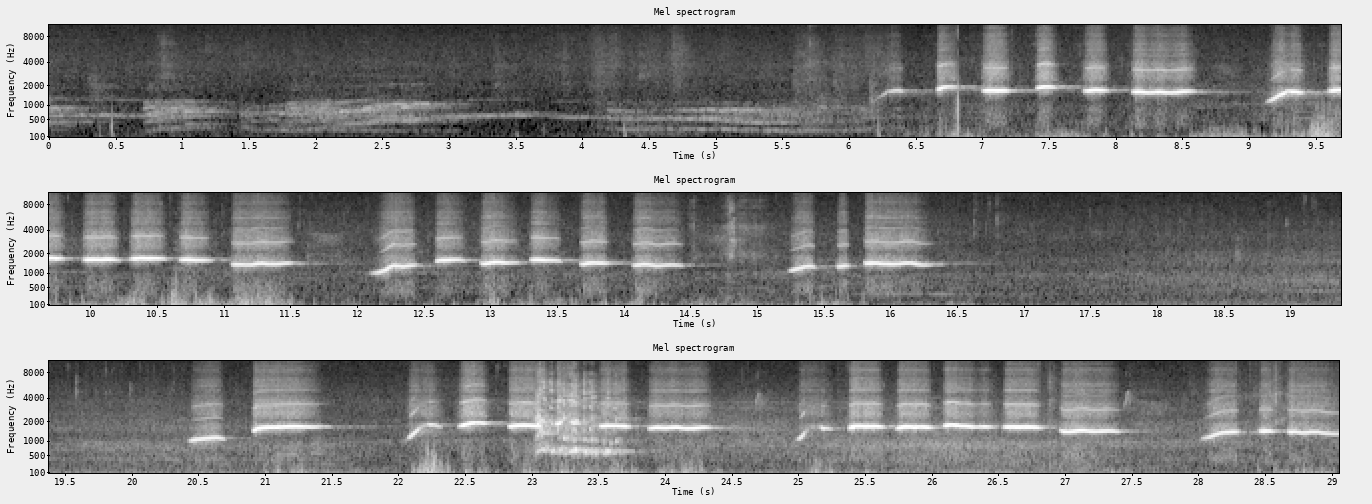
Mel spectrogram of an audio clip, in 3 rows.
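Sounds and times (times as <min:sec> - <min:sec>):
low rumbling noise: 0:06.6 - 0:29.0.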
